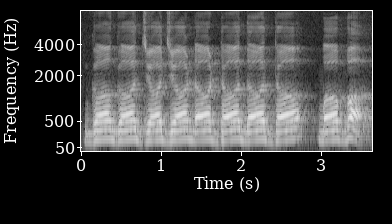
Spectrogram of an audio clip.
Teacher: જે વર્ણના ઉચ્ચારણમાં કોમળતાનો રણકો હોય તેને ઘોષ વ્યંજન કહીએ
